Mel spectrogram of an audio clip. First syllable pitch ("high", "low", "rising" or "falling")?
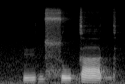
rising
